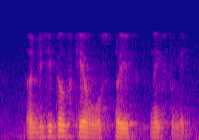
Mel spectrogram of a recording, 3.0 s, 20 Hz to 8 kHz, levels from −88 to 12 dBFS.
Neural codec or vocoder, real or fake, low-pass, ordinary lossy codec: codec, 16 kHz, 2 kbps, FunCodec, trained on LibriTTS, 25 frames a second; fake; 7.2 kHz; AAC, 16 kbps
